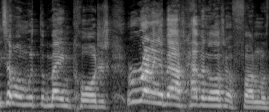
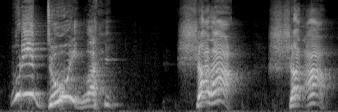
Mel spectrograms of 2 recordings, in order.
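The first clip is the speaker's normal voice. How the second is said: high, loud mock scolding; exasperated outburst; 9 semitones higher, 5 dB louder, slower than usual. Reviewer imagining someone stopping the accent, exasperated. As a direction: cut her off in loud disbelief.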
